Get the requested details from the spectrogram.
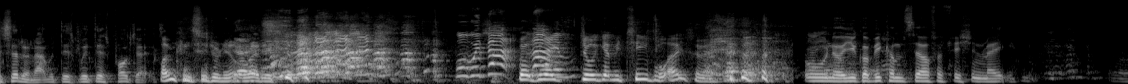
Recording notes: Recorded with a live audience in the prototype We Can Make House. Artists were invited to sit in on the recordings.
